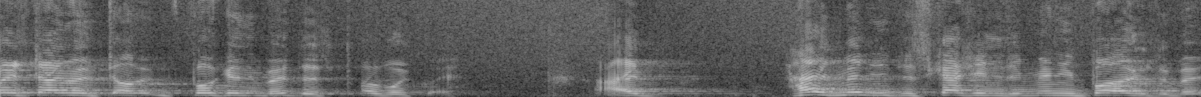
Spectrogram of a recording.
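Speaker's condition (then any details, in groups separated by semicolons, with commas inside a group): Cerebral palsy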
